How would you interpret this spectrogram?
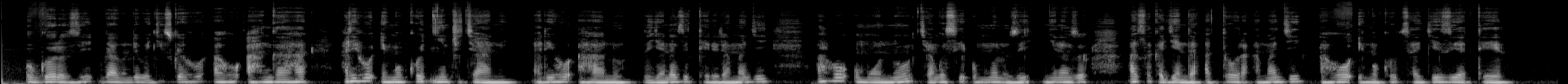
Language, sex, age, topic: Kinyarwanda, male, 25-35, agriculture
